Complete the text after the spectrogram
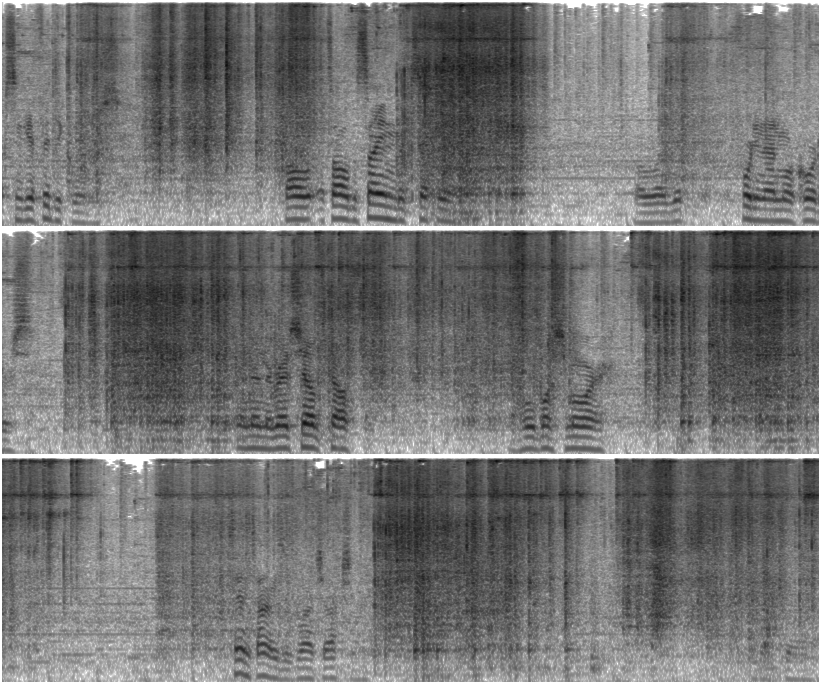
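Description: Coins clink and slide against each other.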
